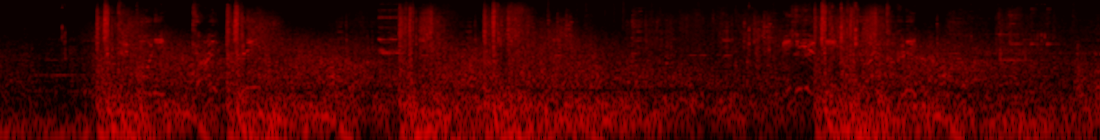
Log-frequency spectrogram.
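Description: Heavy naval guns fire with loud, deep booms.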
